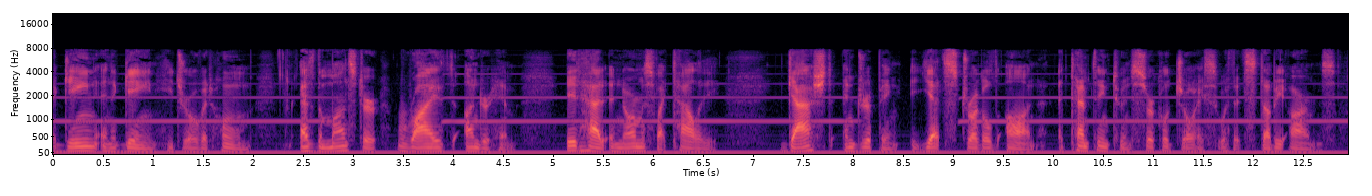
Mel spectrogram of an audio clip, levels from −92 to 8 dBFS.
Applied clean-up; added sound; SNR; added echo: none; Wind instrument, woodwind instrument; 17 dB; none.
